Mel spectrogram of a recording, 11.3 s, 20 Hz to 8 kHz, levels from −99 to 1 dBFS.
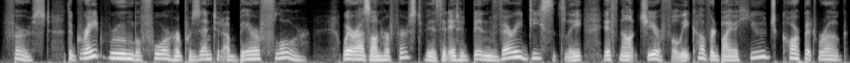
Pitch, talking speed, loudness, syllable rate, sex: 150 Hz, 155 wpm, -20 LUFS, 4.2 syllables/s, female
